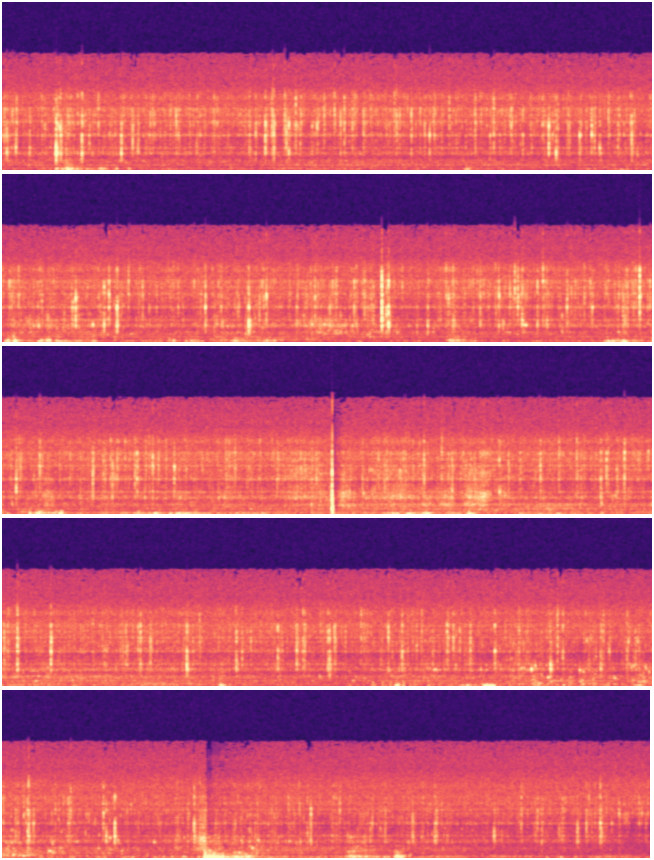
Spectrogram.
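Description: Underwater sound picked up through a camera housing: a steady muffled water hiss with irregular low whooshes every second or two, and one louder whoosh near the end.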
